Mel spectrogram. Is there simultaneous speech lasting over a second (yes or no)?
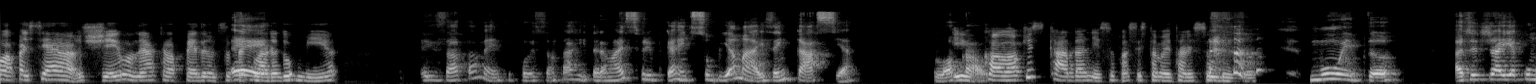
no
